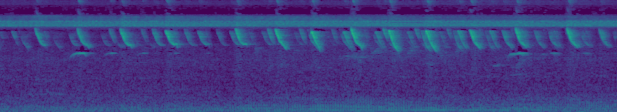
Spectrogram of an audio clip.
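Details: Bird singing outdoors in the morning: bright, high chirps sliding downward, delivered about twice per second without pause, a few softer lower notes between, all over a steady piercing insect drone.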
